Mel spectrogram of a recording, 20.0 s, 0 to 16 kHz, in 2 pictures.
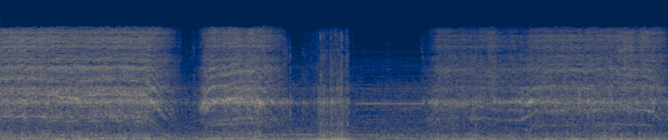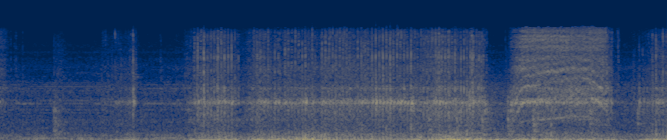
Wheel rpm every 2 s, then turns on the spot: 160, 80, 10, 50, 90, 10, 10, 30, 40, 80.
4-6 12-16 18-20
